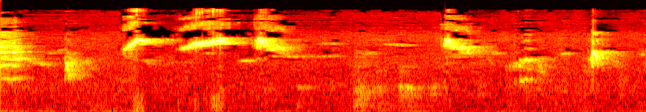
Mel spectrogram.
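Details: Oriental magpie-robin in lively ngerol and nembak song: rapid high, bright whistled notes and short sliding phrases, some dropping lower, repeated in quick succession with faint clicks between them.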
